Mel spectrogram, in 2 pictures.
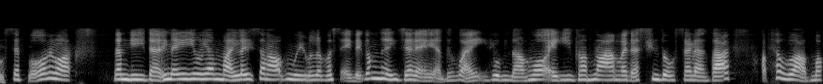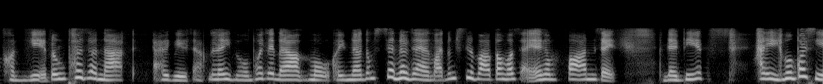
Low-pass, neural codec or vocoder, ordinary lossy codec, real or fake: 5.4 kHz; codec, 16 kHz, 0.5 kbps, FreqCodec, larger model; none; fake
